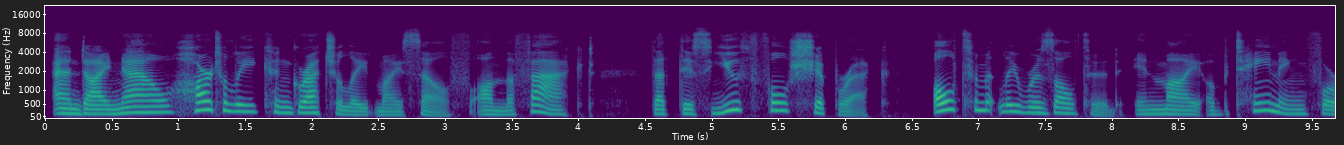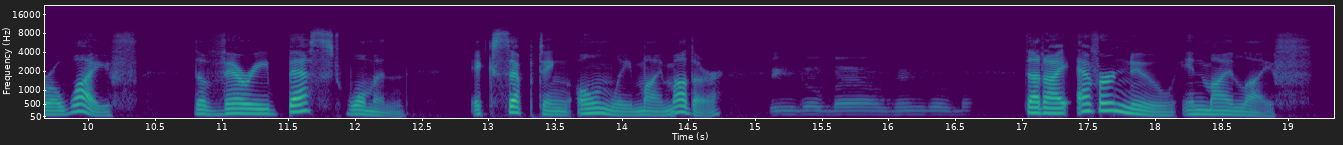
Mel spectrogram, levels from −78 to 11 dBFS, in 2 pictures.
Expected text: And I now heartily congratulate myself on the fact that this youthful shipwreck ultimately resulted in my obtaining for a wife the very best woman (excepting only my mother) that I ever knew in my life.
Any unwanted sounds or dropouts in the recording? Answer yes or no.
yes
